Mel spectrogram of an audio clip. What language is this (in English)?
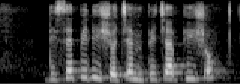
Northern Sotho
